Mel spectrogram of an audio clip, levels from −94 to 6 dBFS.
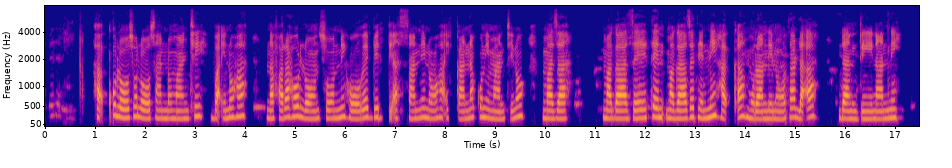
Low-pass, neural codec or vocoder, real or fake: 7.2 kHz; codec, 16 kHz, 4 kbps, FreqCodec, larger model; fake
